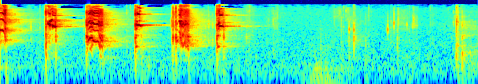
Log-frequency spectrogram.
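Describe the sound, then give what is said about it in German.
A large stone monster toy figure, moss-covered with three toes on each foot and four fingers, squeaks six times in quick, even succession, fairly loud, followed by a few faint handling clicks and rustles; no one speaks. “Das auch, also es ist einfach ein großer Typ, hat an jedem Fuß nur drei Zehen, ist mit Moos bewachsen, hat, in, hat nur vier Finger, quietscht bei uns.”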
